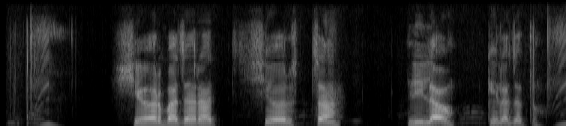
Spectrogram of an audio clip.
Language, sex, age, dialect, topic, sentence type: Marathi, male, 18-24, Varhadi, banking, statement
